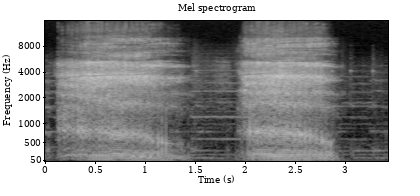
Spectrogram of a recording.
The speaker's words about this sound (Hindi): पीलू बाघ गुर्राया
